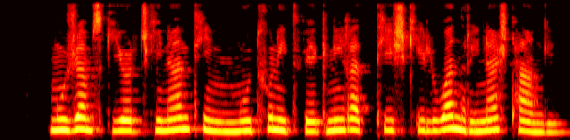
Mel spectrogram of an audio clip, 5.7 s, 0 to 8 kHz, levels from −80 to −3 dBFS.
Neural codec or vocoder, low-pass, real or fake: none; 7.2 kHz; real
